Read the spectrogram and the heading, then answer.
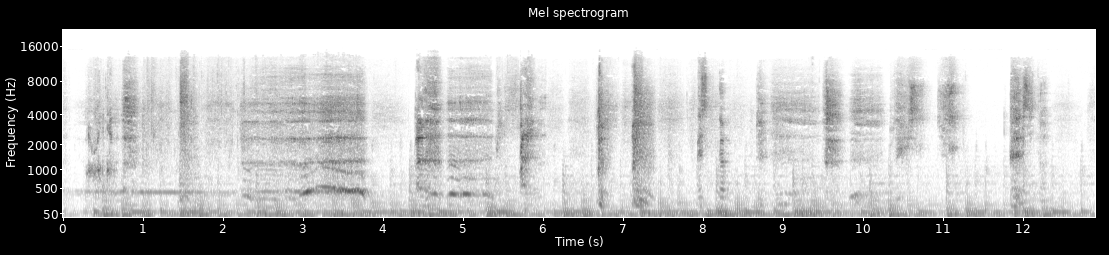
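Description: A man gasps and heaves for breath in ragged, rapid bursts, loud, with splashing water and sharp wheezing intakes repeating through the whole stretch, as he is pulled out of a bath after his head was held underwater during torture.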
